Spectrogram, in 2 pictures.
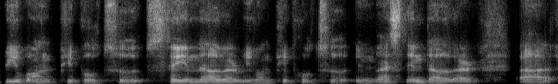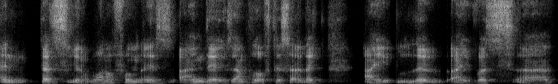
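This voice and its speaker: A man from Turkey, hosting an interview in a casual, halting way with many fillers and restarts. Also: mid-range voice, steady tone, vocal fry, a little hiss or hum. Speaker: host and company CEO.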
